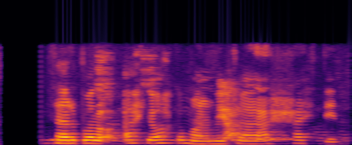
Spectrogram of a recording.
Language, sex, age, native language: Icelandic, female, 13, Icelandic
